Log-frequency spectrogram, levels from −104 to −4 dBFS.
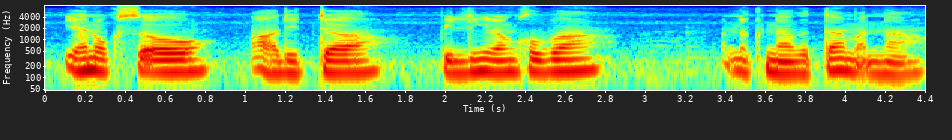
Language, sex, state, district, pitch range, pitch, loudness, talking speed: Garo, male, Meghalaya, West Garo Hills, 140-160 Hz, 150 Hz, -17 LUFS, 95 wpm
